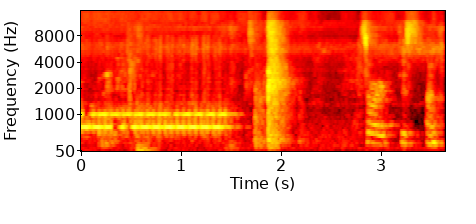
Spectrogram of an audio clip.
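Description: An electronic landline telephone ringing with a steady warbling tone, quickly cut off, followed by a person talking nearby.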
